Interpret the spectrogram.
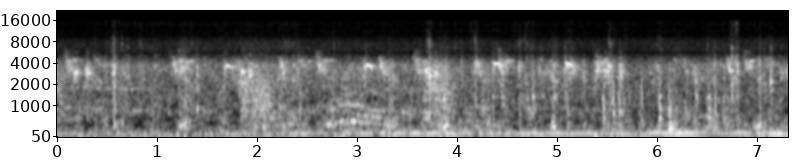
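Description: Close-up chewing of crispy lechon skin: irregular crunches and wet mouth clicks, over a low steady hum.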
